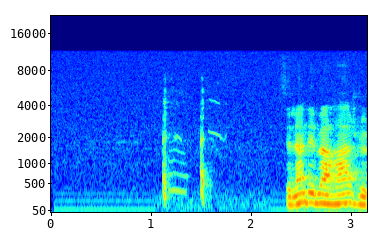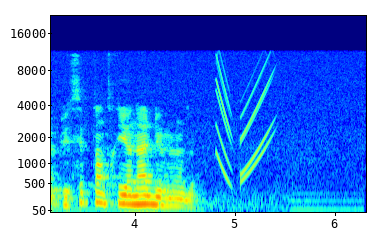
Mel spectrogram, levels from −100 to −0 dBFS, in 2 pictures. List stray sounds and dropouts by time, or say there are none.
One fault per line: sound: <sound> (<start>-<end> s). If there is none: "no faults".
sound: cough (1.1-1.8 s)
sound: chirp (4.8-5.5 s)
